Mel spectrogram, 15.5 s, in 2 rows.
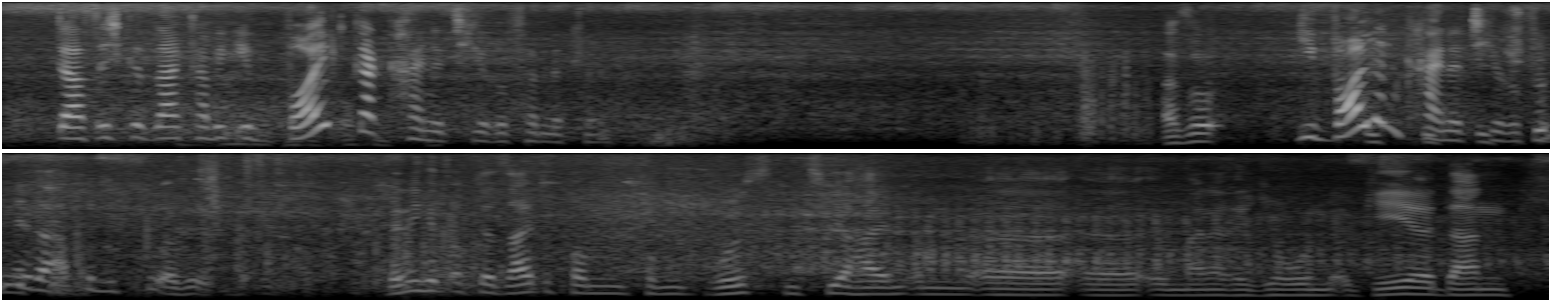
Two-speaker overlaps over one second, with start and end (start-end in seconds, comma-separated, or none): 0.9-2.3, 6.8-8.1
